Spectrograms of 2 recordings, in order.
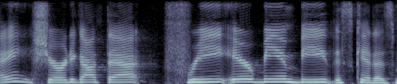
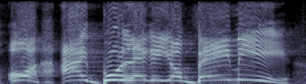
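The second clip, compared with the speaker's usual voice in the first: higher, mock-accented demand, a touch faster then slowing; hammed-up caricature of a scolding official; shouted mock accent demand; mock Chinese accent; 5 semitones higher than usual. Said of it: "China said".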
